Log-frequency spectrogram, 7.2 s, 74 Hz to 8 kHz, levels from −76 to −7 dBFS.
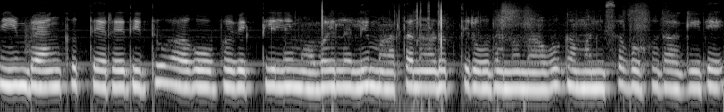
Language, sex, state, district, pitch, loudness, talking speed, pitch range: Kannada, female, Karnataka, Shimoga, 210 Hz, -21 LUFS, 85 wpm, 205-220 Hz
